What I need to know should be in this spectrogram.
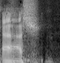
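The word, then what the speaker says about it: Æ: So X for the unknown variable, AE thing, is elven spelling for AI, artificial intelligence. But it's pronounced ash.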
